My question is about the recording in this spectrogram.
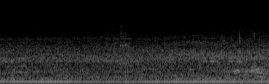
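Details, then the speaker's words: Motorhome diesel engine with a steady, even drone at a noticeably raised idle. It has randomly idled much higher than normal for several days, as if compensating, cause unknown; high idle. "yo simplemente notaba que el ralentí estaba muy alto ya lo había percibido días atrás y no sabía qué pasaba simplemente veía que de forma aleatoria en vez del motor estar con unas revoluciones mucho más bajas estaba él solo mucho más alto como estuviera intentando compensar"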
